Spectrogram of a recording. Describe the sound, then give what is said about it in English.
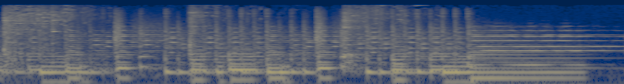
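Glass bottles being smashed for recycling: several crashing shatters in quick succession, with bright ringing tones that linger and fade at the end. “would you like to help me recycle some bottles? Sure, Mrs. Goldberg. I'll help you smash a few.”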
